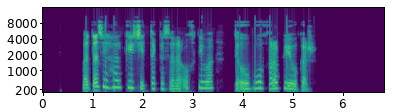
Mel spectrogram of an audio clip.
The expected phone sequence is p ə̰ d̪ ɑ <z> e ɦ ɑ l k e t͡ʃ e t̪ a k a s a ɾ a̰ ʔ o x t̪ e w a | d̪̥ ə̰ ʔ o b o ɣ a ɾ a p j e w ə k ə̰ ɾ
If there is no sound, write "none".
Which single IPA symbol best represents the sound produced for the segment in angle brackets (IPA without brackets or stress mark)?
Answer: s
